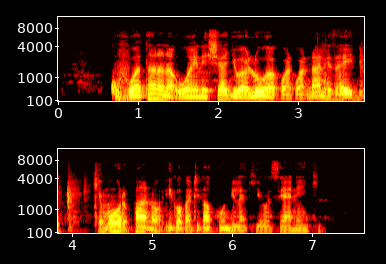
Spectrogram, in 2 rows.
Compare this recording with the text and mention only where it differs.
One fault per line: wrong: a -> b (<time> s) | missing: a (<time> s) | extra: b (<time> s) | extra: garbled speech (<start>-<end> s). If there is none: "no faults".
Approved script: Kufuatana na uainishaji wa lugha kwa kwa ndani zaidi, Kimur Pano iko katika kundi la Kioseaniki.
no faults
